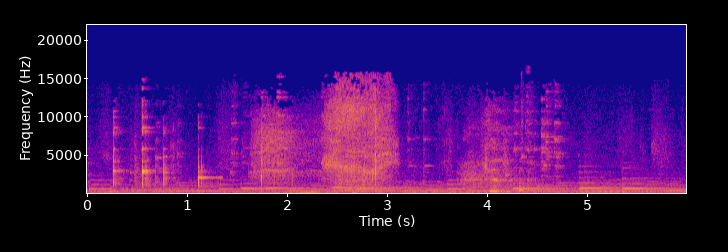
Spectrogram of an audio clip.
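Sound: cups clinking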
